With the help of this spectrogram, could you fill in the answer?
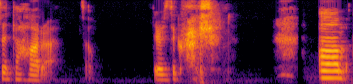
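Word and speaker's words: Tahereh: her name was an f which made me pronounce it taphra but that is not correct it's tahara so want you guys all to know i'm pronouncing it wrong but you pronounce it tahara so there's the correction um i don't really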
